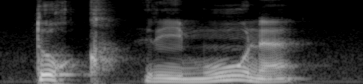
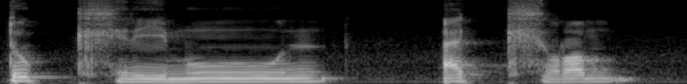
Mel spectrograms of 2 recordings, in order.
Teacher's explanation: kaf ke depan dikit dan dorongan lidah kita lebih ke langit-langit bagian yang bertulang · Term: huruf kaf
